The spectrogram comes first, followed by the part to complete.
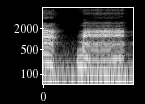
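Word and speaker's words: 马: คำ นี้ นะ คะ คำ ว่า ม้า ออก เสียง ว่า หมา หมา วรรณยุก เสียง ที่ 3 ค่ะ เป็น เสียง ลึก ๆ นะ คะ พอ ได้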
